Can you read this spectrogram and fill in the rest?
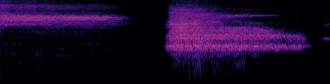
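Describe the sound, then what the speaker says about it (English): A person draws a deep breath in through the body, a long airy inhalation, close and clear, following a softer breath out, with no talking. "when I breathe in"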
